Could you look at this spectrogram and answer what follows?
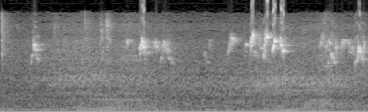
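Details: Red-whiskered bulbul giving scattered warbled notes, then a clicky, bubbling burst of song, ending with a short whistled phrase, over a low hum.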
